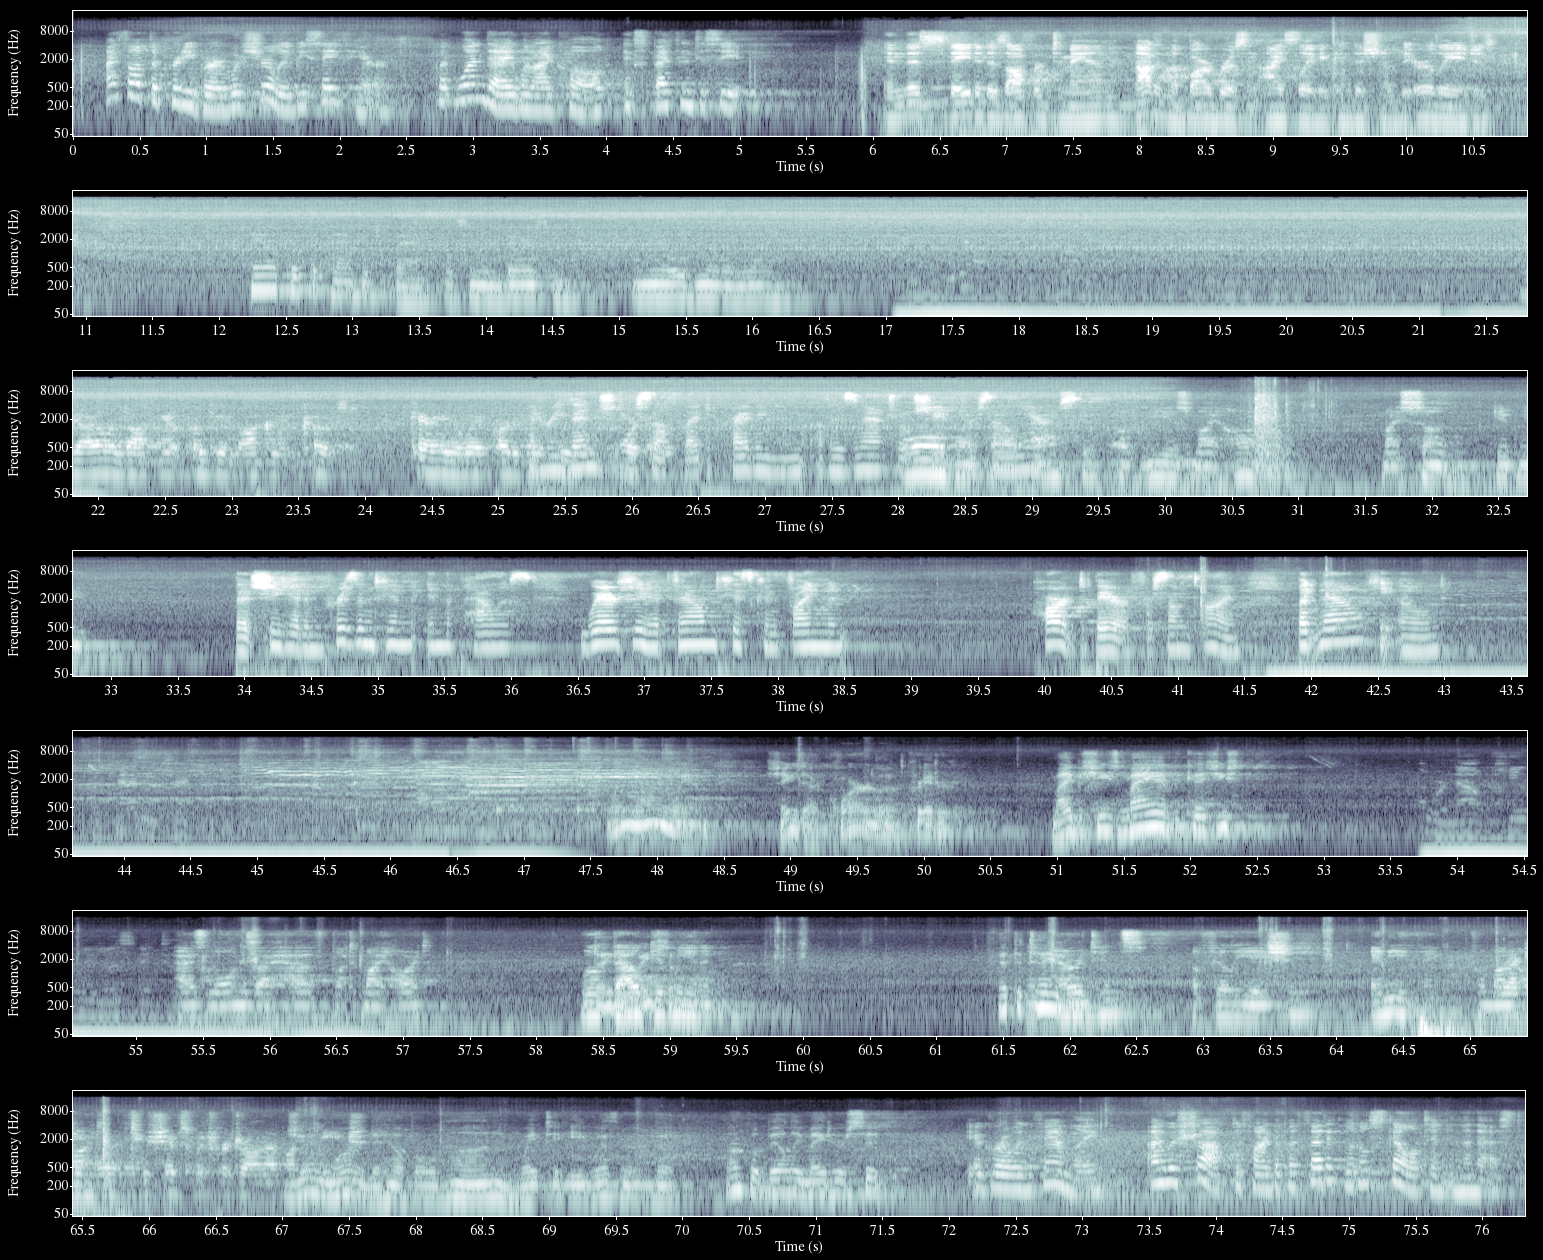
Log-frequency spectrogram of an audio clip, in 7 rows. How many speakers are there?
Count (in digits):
7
